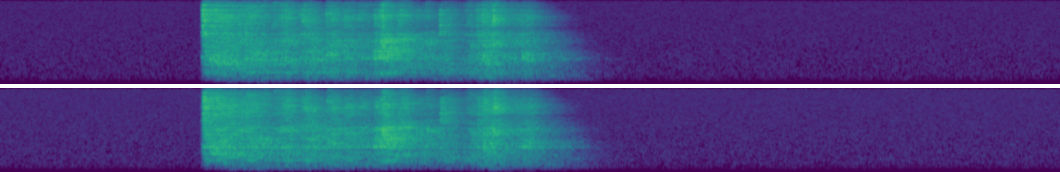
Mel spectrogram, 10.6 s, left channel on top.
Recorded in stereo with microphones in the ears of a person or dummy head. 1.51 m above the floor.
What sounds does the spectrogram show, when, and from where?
2.0 s tearing paper: 50° left (ahead or behind), 1.9 m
